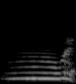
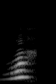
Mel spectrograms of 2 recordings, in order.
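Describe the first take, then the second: First: A rounded ooh sound with tight lips. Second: An open wah sound with the mouth wide. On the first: The speaker calls it right. "It's more of a ooh, ooh sound" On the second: The speaker calls it wrong. "I made that wah sound and that's not right"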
